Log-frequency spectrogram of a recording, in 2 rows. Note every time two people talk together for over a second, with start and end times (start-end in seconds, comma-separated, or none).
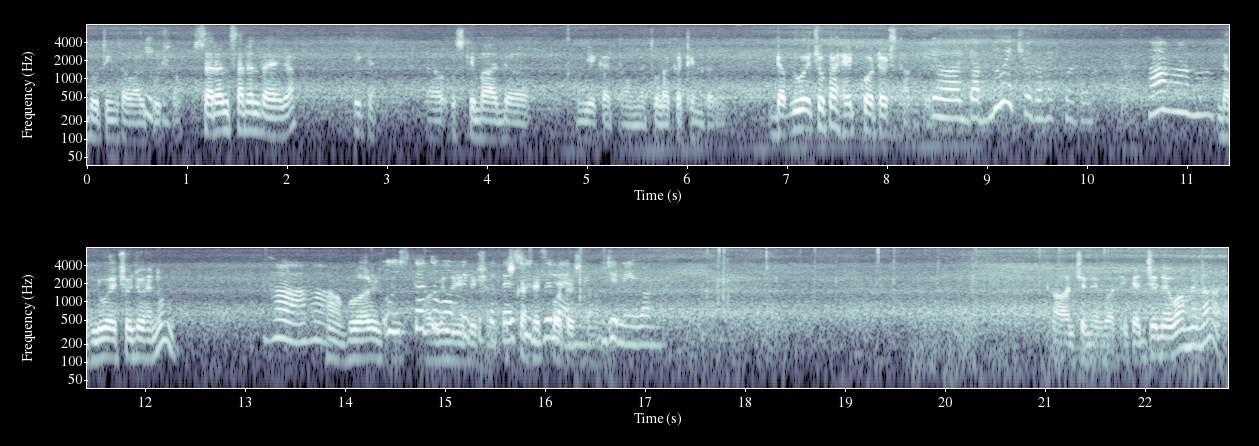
14.5-16.6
